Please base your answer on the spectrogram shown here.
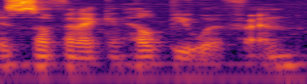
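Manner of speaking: very hushed, soft, low-key murmur. Retelling how a man stepped beside a friend and spoke: hushed tone. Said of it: "in like a very hushed tone as like".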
